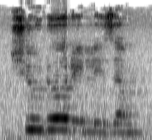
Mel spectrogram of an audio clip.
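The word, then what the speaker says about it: pseudorealism: Answer है यहाँ पे श्यूडोरियलिज्म। ठीक है, पी साइलेंट है यहाँ पे, श्यूडोरियलिज्म बोलते हैं इसको।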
